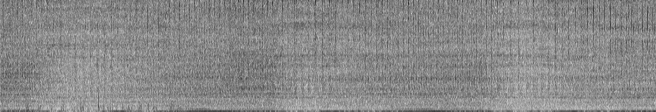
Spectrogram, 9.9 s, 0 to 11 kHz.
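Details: Sawbones 60 engine: idle rumble swells and sags every few seconds instead of holding steady; rough hunting idle, owner suspects a vacuum leak, unconfirmed.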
